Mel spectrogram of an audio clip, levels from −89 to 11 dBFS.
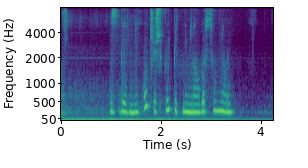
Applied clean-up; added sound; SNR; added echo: neural separator model SepFormer DNS4.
